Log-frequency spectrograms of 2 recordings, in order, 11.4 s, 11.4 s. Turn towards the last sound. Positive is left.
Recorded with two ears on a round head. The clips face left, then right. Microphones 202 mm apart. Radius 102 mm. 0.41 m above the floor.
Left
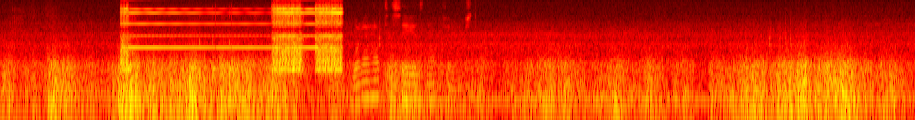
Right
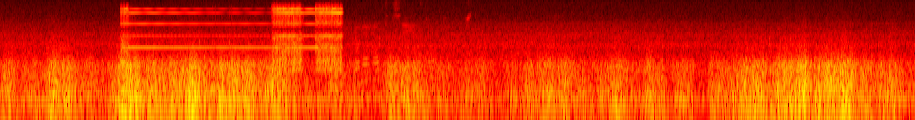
turn(degrees=55)  # may be behind; listen again after turning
